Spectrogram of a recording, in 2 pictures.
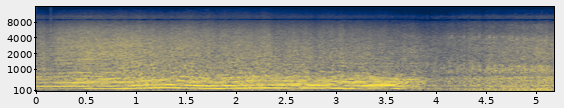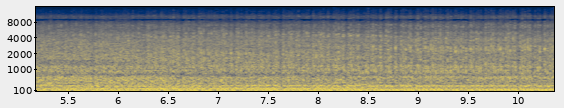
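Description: Chevrolet Nova no-prep drag car's engine being revved, its pitch rising and falling for the first few seconds, then dropping back and running steadily at a lower idle.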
